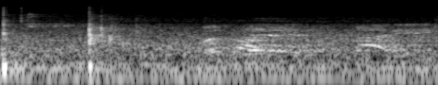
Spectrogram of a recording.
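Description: Two sharp thuds of a football being struck, about half a second apart, followed by players' voices calling out.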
